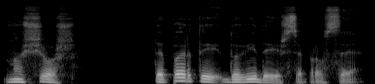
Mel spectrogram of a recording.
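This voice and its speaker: A man reading an audiobook, voicing a doomed young husband, tender and gloomy, with a slow, mournful delivery. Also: fairly low pitch, animated, mellow, husky, full character voice.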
